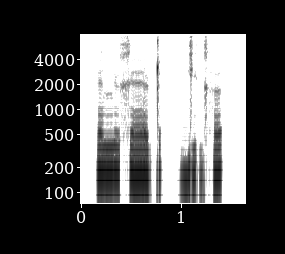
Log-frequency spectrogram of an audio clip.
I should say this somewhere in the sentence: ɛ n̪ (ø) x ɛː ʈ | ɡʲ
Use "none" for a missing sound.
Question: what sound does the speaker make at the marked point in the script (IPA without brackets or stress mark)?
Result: ø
